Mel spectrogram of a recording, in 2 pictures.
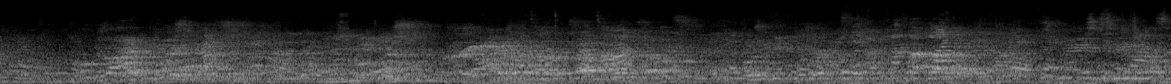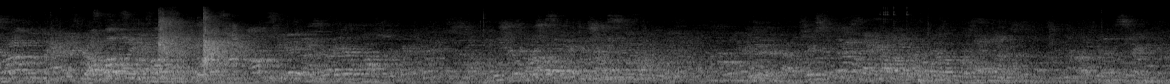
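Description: Children chatter and call out in a large echoing hall.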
